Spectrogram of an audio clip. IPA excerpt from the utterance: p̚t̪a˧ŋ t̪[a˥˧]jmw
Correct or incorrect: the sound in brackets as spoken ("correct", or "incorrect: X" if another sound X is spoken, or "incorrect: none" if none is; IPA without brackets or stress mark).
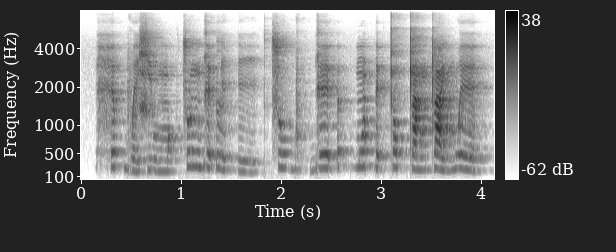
correct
